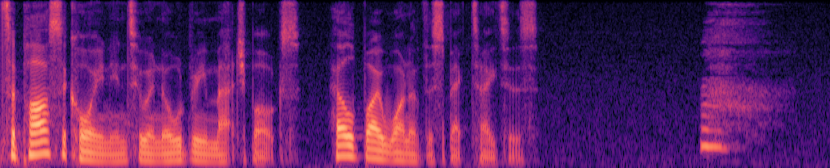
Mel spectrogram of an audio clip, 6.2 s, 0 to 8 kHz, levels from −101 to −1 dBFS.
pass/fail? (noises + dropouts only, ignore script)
fail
